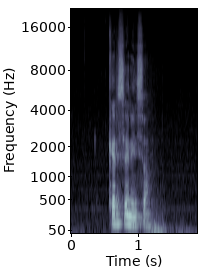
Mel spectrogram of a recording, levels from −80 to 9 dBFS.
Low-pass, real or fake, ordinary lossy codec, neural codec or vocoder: none; fake; none; codec, 44.1 kHz, 7.8 kbps, Pupu-Codec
